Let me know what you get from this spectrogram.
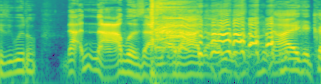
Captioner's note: laughing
